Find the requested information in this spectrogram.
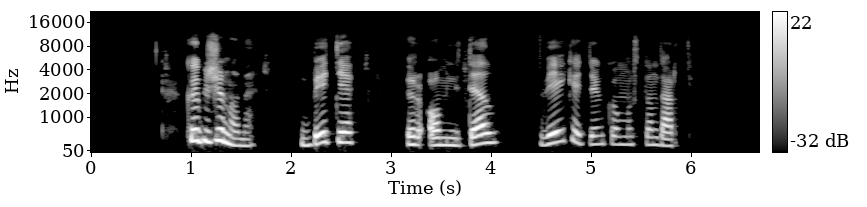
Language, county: Lithuanian, Alytus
